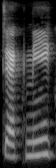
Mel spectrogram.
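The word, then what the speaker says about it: take: Number 20 पर है ई silent, यहाँ पर है फाइनल ई साइलेंट रहता है, लास्ट में जब भी ई रहता है वो साइलेंट रहता है, फाइनल मतलब कि लास्ट में। मेक, टेक और होप, यहाँ पर मेक की या टेक की या होप की ऐसे नहीं पढ़ रहे क्योंकि ई का साउंड नहीं आता लास्ट में।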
